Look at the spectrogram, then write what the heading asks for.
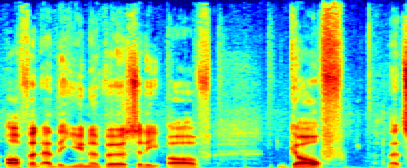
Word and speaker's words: Guelph: Patricia's mentioned that Guelph is pronounced Guelph.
